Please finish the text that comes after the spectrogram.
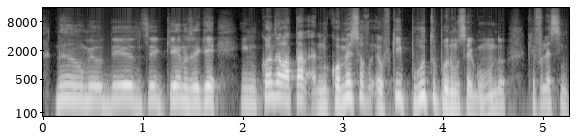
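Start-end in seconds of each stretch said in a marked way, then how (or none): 0.1-1.7 put-on crying, mock tearful pleading. Retelling his mother calling him after losing money to a scam, imitating her crying. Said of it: "ela me liga chorando".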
